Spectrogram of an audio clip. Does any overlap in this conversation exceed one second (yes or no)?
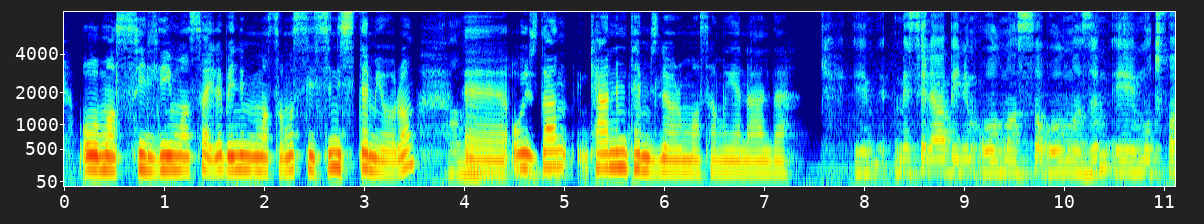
no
